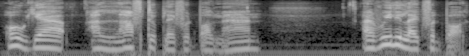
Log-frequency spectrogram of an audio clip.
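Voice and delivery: casual habit talk. Shown as a demonstration. Teacher acting a friend describing a habit, relaxed and casual. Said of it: "but in the sense of telling your habit".

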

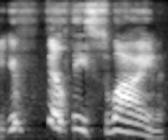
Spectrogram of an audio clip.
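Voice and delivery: high, loud, slow outraged cry; helpless rage. A narrator's reading. Aunt raging helplessly at the man, furious. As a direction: drag out the insult in helpless fury. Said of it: "Aunt Paul raged helplessly".

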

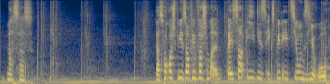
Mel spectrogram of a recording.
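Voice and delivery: ordinary talk

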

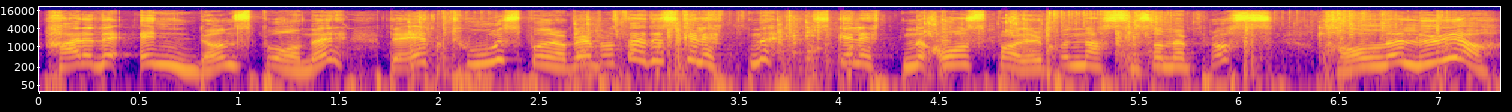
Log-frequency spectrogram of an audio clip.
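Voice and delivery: high, excited gamer voice; thrilled. Real, not acted. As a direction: shout it out, overjoyed at the find. Thrilled at finding spawners.

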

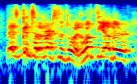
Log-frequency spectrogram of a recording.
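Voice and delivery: ordinary delivery

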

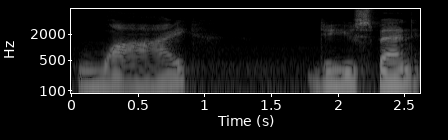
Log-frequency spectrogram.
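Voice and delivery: WHY drawn out and set apart before "do you spend"; stress on WHY. Shown as a demonstration. Teacher testing a stressed opening word, stress on WHY. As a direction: lean on WHY, then pause. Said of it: "put the stress on why".

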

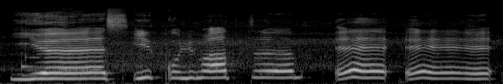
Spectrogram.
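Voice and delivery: loud, slow triumphant cheer; excited cheering. Real, not acted. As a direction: celebrate the goal out loud. Celebrating first goal.

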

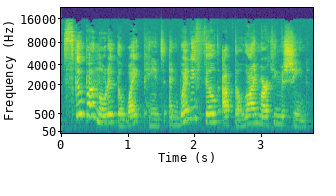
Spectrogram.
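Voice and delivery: plain reading voice

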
